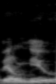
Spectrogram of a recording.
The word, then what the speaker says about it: Villeneuve: And they had both presidents, both Jay McNeil and Dwayne Villeneuve, I think is how you say his last name. Vino, yep.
